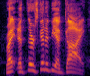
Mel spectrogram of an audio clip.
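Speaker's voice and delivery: normal talking voice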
